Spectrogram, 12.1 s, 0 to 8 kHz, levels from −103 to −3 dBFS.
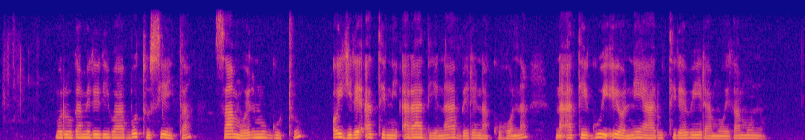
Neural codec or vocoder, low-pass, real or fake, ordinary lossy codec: vocoder, 44.1 kHz, 80 mel bands, Vocos; 7.2 kHz; fake; none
